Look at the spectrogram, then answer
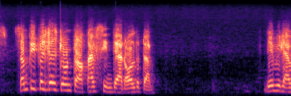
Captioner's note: silence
